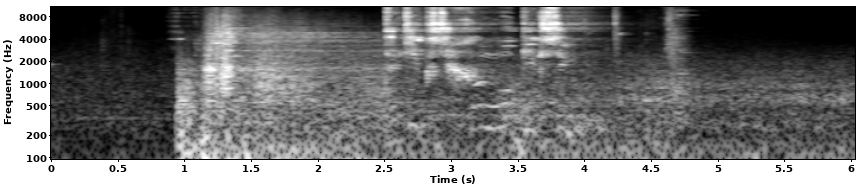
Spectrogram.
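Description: Heavy ship guns fire with a loud, rolling boom.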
